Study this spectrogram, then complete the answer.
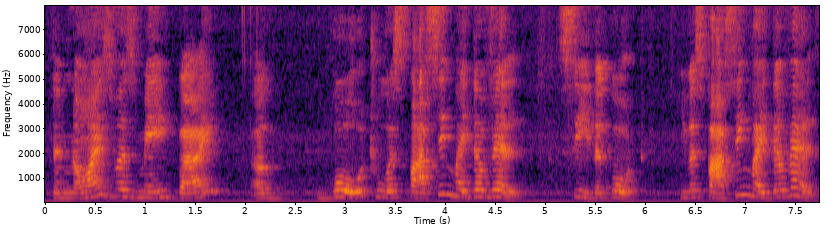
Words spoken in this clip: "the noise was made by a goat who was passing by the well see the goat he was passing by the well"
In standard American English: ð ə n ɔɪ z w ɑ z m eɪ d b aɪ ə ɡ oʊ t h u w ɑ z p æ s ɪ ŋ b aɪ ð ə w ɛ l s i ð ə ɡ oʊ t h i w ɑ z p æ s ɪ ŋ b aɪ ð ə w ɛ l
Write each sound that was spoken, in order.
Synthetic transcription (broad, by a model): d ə n ɔɪ z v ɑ z m eɪ d b aɪ ə ɡ oʊ t h u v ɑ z p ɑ s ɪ ŋ b aɪ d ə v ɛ l s i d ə ɡ oʊ t h i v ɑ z p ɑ s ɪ ŋ b aɪ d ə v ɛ l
